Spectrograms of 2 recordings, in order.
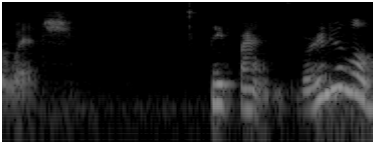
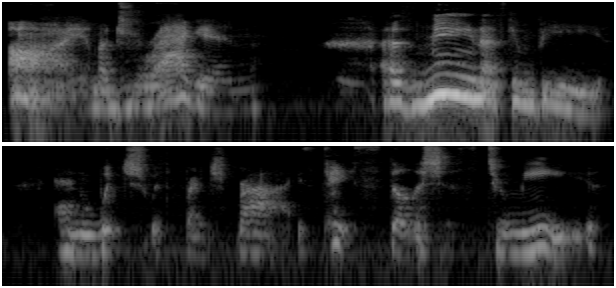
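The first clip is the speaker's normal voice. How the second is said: slow, growly dragon voice, loud at first; menacing dragon; 2 semitones lower, 11 dB louder, much slower than usual. A narrator's reading. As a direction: loom over them as a mean dragon. Dragon speaking in story read aloud.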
